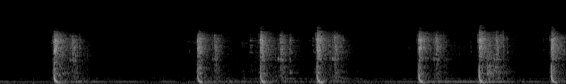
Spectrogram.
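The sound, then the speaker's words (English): Typewriter keys struck with a pencil held between a mother's teeth, typing about eight words a minute. Seven sharp, separate clacks come alone at slow, uneven intervals. “8 words a minute, typed by a mother of 2 children by holding a pencil between her teeth.”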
